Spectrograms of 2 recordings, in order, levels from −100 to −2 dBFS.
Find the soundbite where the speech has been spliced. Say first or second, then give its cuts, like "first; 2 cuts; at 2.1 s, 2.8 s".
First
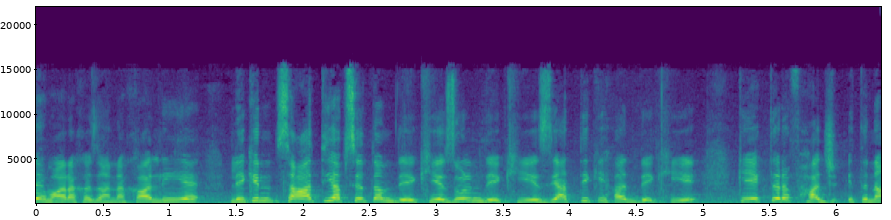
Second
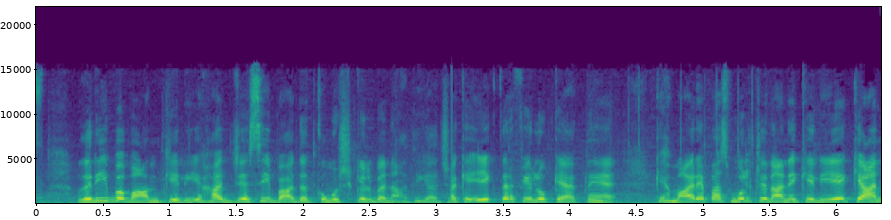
second; 1 cut; at 3.1 s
